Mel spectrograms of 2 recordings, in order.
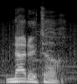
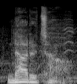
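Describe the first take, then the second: First: The name is said with a Japanese-style pronunciation. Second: The name is said with a Japanese-style pronunciation.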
